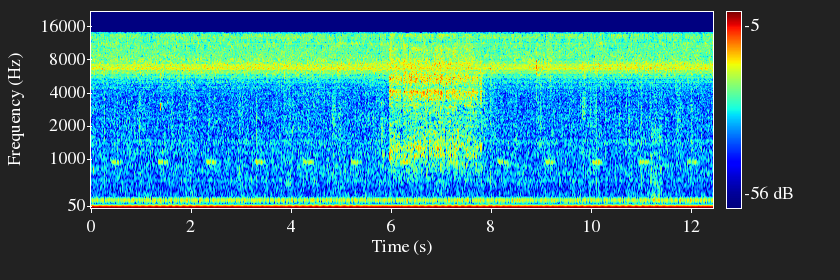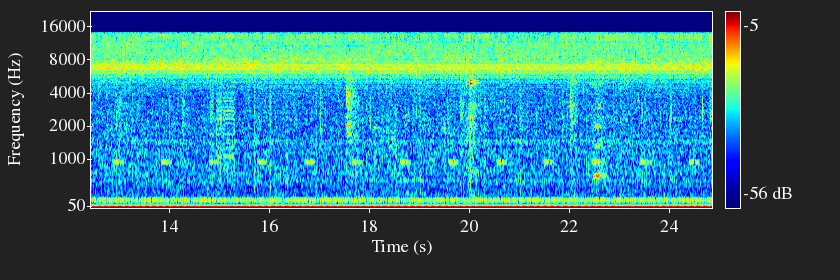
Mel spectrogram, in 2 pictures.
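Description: Operating-room background: a steady low equipment hum with faint short beeps repeating a little under once a second. About six seconds in there is a two-second burst of hiss.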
